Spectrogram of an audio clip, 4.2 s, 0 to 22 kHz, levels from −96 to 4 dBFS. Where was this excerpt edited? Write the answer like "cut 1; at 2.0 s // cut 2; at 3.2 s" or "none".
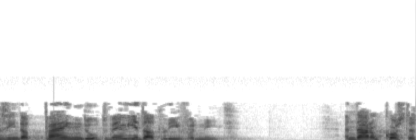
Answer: none

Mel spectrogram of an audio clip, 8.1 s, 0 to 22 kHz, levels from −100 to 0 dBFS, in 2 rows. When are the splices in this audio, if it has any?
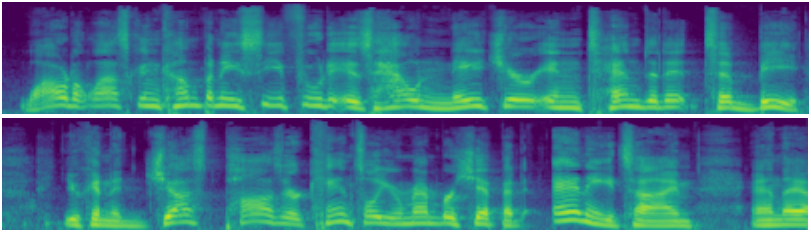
cut 1; at 4.2 s

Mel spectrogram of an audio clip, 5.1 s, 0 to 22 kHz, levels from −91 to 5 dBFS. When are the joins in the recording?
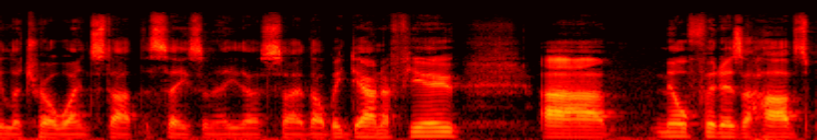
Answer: none

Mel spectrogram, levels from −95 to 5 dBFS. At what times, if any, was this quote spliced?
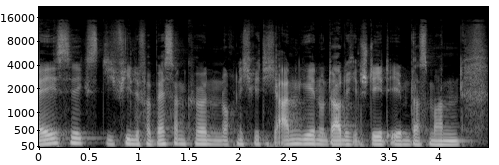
none

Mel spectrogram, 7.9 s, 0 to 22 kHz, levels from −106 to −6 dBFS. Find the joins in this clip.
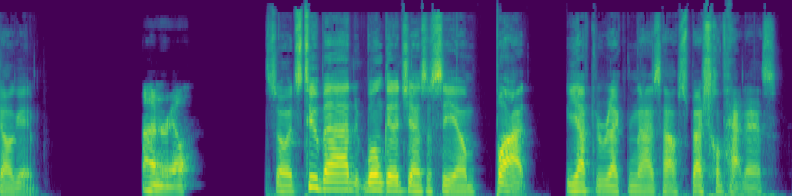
none

